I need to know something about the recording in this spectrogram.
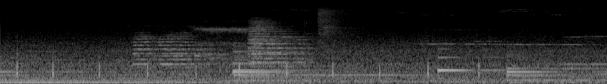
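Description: Background score music: soft, bell-like sustained notes that change every few seconds over a low held tone, with a brief high shimmering flourish about two to three seconds in.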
